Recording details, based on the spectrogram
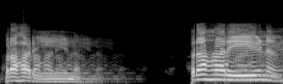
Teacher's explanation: ਪ੍ਰਹਰੇਣ ਉਚਾਰਨ ਕਰਨਾ ਜਲਦੀ ਦੇ ਨਾਲ ਪੜਨਾ ਤੇ ਪਿੱਛੇ ਨਾਣੇ ਦੀ ਆਵਾਜ਼ ਉਚਾਰਨ ਕਰਨੀ ਹੈ।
